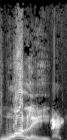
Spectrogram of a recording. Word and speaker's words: WALL-E: Well, but it's pronounced Wally. Why would you call a film Wall-E? That doesn't sound like a name. You pronounce Wally.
